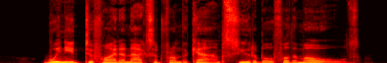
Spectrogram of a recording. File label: Voice Monolog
